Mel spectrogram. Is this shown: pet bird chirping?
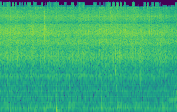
no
